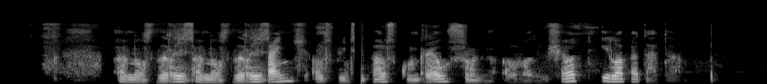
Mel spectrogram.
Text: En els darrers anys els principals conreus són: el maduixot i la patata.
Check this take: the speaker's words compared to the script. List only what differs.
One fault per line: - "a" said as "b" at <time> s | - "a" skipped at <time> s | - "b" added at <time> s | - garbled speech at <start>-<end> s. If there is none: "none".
- "en els darrers" added at 2.0 s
